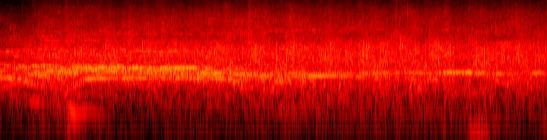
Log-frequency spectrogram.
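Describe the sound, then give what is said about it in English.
An audience applauds steadily, a dense, even wash of many hands clapping at a constant loud level throughout, with no voices standing out above it. “They're really applauding well, that.”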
